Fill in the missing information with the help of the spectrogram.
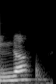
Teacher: अनुनासिक क्या होते हैं, प्रत्येक वर्ग के पंचमाक्षर होते हैं और इनके उच्चारण में हमें नाक और मुंह दोनों की आवश्यकता पड़ती है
